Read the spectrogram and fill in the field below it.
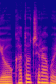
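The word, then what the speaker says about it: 陽華突: 일본어로는 요카토츠라고 읽습니다.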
